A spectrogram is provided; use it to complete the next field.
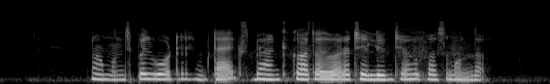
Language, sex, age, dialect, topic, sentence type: Telugu, female, 18-24, Utterandhra, banking, question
